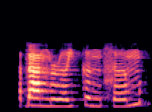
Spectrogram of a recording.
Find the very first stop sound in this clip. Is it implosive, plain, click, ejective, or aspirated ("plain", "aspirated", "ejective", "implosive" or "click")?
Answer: implosive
